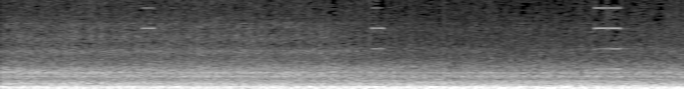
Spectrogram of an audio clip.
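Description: Steady low rumble and hum of a train standing at the station platform with its engine running.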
